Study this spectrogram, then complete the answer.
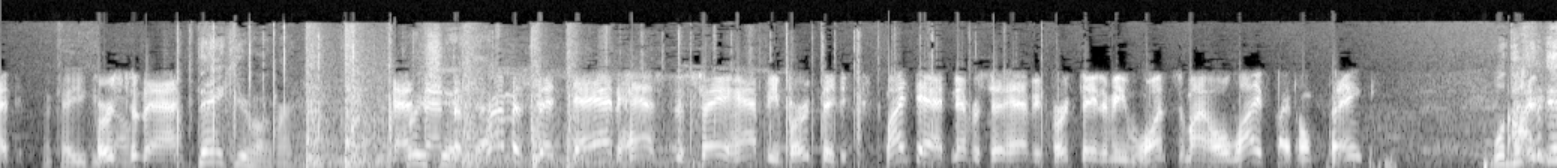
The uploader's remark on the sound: Live from U Ridge for the Am Fam Championship.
